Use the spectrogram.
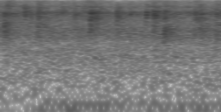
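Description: Steady rain falls outdoors, a continuous even hiss of drops on surfaces with no pauses, fairly close and alone without voices.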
